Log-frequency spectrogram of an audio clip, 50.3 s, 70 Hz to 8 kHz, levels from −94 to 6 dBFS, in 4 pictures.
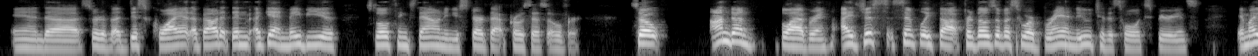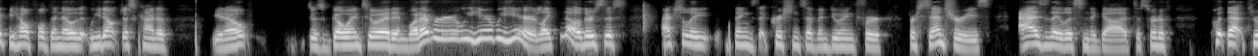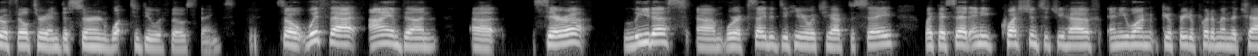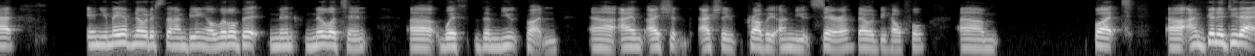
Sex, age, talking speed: male, 20-39, 210 wpm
